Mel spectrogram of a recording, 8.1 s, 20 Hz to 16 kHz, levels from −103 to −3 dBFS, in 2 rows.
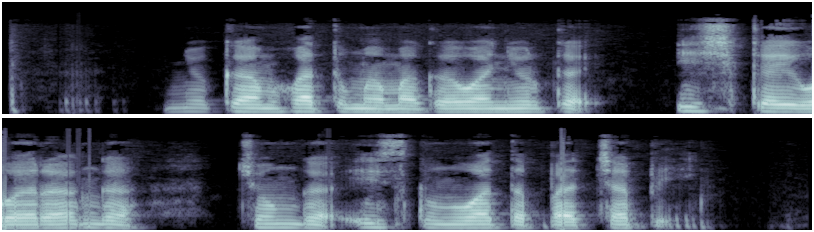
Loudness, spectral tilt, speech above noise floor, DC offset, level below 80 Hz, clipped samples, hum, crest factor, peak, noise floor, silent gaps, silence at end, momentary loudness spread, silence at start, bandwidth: -24 LUFS; -5 dB/octave; 36 dB; under 0.1%; -58 dBFS; under 0.1%; none; 18 dB; -6 dBFS; -60 dBFS; none; 0.6 s; 11 LU; 0.05 s; 10 kHz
